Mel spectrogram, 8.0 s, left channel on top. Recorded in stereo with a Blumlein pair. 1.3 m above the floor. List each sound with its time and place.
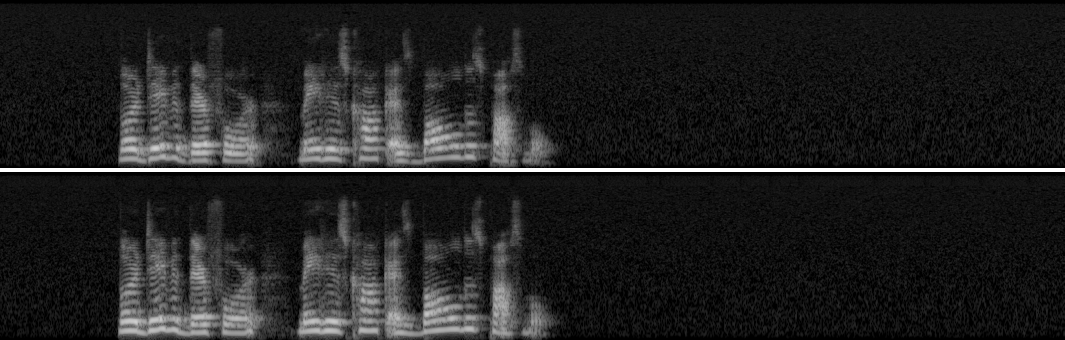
0.9 s a woman speaking: 55° right, 1.1 m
